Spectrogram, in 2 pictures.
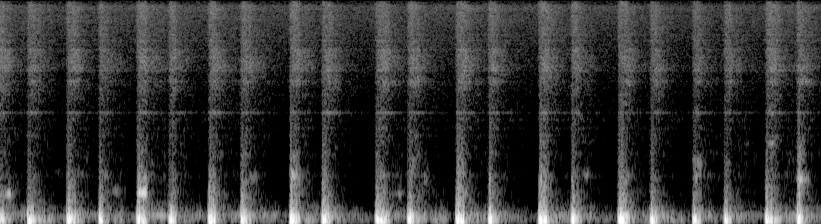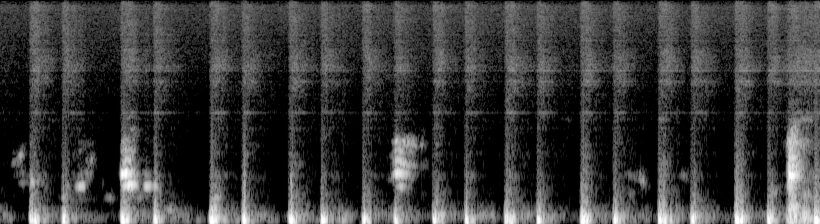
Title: heart auscultation (laying down)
